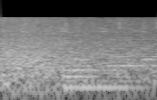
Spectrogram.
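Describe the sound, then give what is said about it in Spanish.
Sea waves washing onto the shore, a dense, steady rushing hiss of water and surf that stays loud and even throughout, with no voices. “Para verlo, vuelvo a la costa. Nos situamos junto a la orilla del mar.”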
